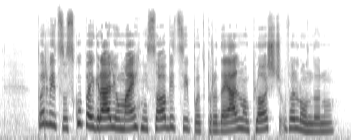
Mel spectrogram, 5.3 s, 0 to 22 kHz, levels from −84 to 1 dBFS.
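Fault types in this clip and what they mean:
Nothing to flag here, as no technical faults turn up anywhere in this bit of speech.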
